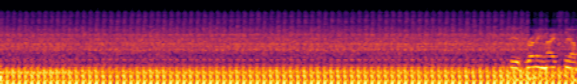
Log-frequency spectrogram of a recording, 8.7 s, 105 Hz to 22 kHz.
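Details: 1974 Honda CB450, customer bike sat for a couple of years, after ignition timing set on both cylinders: even, steady firing beat at idle with no misses; both cylinders pulling, normal idle.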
